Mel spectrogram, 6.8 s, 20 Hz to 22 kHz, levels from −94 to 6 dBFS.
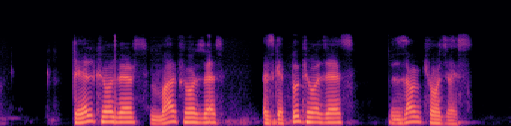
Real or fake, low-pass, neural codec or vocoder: fake; 7.2 kHz; autoencoder, 48 kHz, 32 numbers a frame, DAC-VAE, trained on Japanese speech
